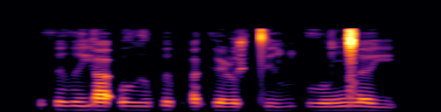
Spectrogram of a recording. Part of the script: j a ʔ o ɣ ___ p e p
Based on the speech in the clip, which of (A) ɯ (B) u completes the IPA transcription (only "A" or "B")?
A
